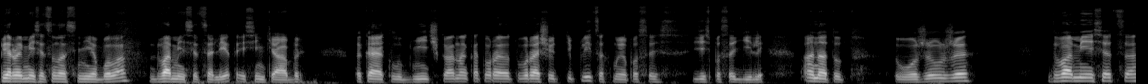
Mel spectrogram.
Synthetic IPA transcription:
pʲe̞rvɨjmʲesʲɪt̪sʊnasnʲe̞bɨlˠə | d̪vamʲesʲɪt̪səlʲet̪əisʲɪnʲtʲabrʲ | t̪ɐkajəklˠubnʲit͡ɕkəɐnakɐt̪o̞ɾəjəot̪vɨɾaɕːɪvəjɪt̪tʲːɪplʲit̪səxmɨjopəsɐ | zʲdʲesʲpəsɐdʲilʲɪ | ɐnat̪ut̪ː | oʐɨʊʐɛ | d̪vamʲesʲɪt̪sə

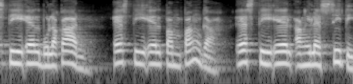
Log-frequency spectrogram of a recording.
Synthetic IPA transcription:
st̪iɛlbulakan | ʔɛst̪iɛlpampaŋɡa | ɛst̪iɛlaŋilɛsːit̪i

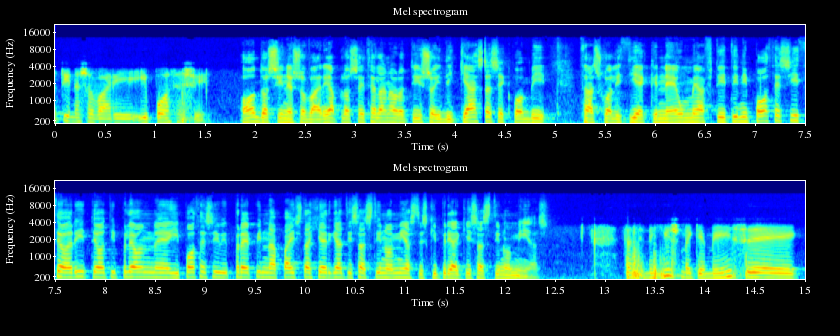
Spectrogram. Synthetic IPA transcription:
t̪iineso̞vɐɾiːpo̞θesḭ | o̞nd̪o̞sine̞so̞vɐɾiɐplosθɐiθe̞lɐnɐɾo̞t̪iso̞iðicɐsɐse̞k̚po̞mbi | θɐːsxo̞liθie̞kne̞umːe̞ɐft̪it̪inipo̞θe̞siθe̞o̞ɾit̪e̞o̞t̪iple̞o̞niːpo̞θe̞sipɾe̞pinɐpɐist̪ɐçe̞ɾʝɐt̪isɐst̪ino̞miɐst̪iscipɾiɐcisɐst̪ino̞miɐ̰s | θɐsine̞çisume̞cemis

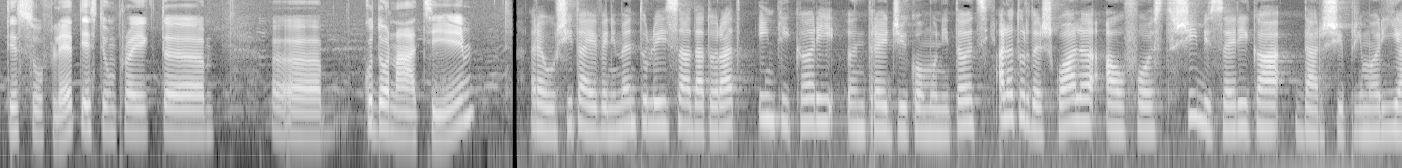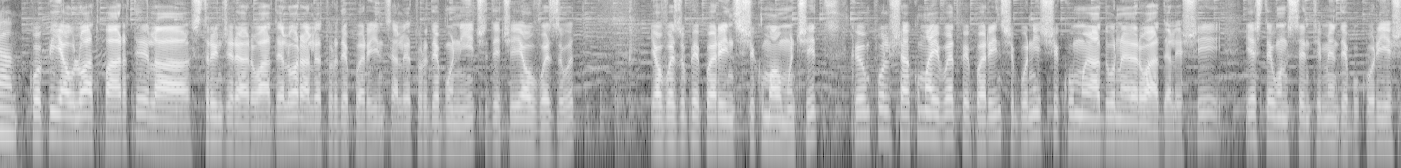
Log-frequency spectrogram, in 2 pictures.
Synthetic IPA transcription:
d̪̥esuflet̪je̞st̪eunpɾo̞je̞kt̪ | kud̪o̞nat̪si | ɾe̞uʃit̪ae̞ve̞nime̞nt̪ulujsad̪at̪o̞ɾat̪implikəɾiɨnt̪ɾe̞d͡ʒiko̞munit̪ət̪sʲa̰lət̪urd̪e̞ʃkoaləʔawfo̞st̪ʃibise̞ɾikad̪arʃipɾiməɾijako̞pijawluat̪part̪e̞last̪ɾɨnd͡ʒe̞ɾeaɾoad̪e̞lo̞ɾalət̪urd̪e̞pəɾint̪sʲalət̪urd̪e̞bunit͡ʃʲd̪e̞t͡ʃjejawvəzut̪ | jawvəzut̪̚pe̞pəɾint̪sʲʃikumawmunt͡ʃit̪kɨmpulʃiakumajvəd̪̚pe̞pəɾint̪sʃibunitt͡ʃʲʃikumad̪unəɾoad̪e̞le̞ʃi | je̞st̪e̞unse̞nt̪iment̪d̪e̞bukuɾije̞ʃ

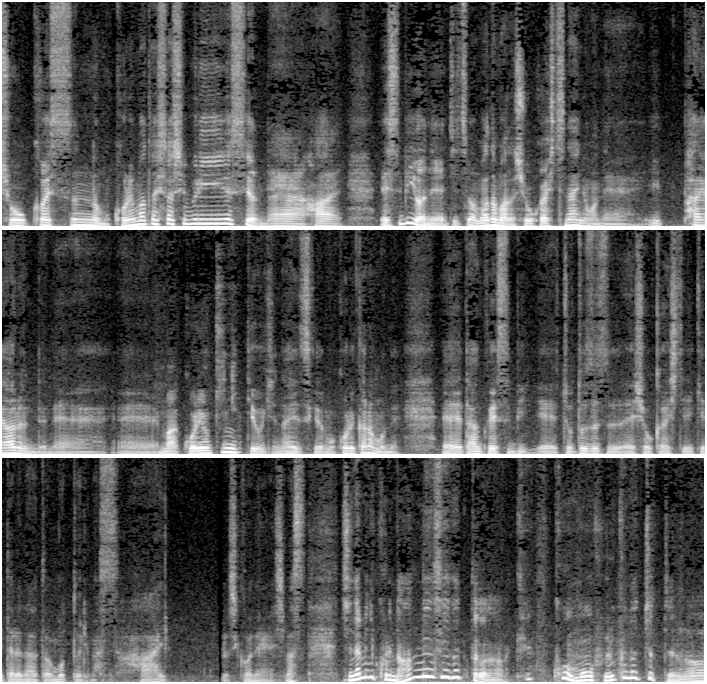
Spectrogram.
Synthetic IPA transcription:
ɕo̞ːkʰaisɨnːo̞mo̞kʰo̞ɾe̞mat̪açi̥saɕibɯ̟ɾʲid̪e̞sɨjo̞ne̞haie̞sɨbʲiːβa̰ne̞̰d͡ʑit͡sɨβamad̪ama̰d̪aɕo̞ːkaiɕi̥t̪enaino̞ɡane̞ipʰːaiaɾɯ̟̃nd̪e̞ne̞̰ḛːmaːko̞ɾe̞okʲiɲ̟ːit̪ːe̞iɯβakʲiʑana̰id̪e̞sɨ̥ke̞d̪o̞moko̞ɾe̞kaɾamo̞ne̞eːd̪ãŋkɯ̟e̞sɨbʲiːḛt͡ɕo̞t̪ːo̞zɨt͡sɨeɕo̞ːkaiɕi̥t̪e̞ike̞t̪aɾa̰na̰t̪o̞ːmo̞t̪ːe̞o̞ɾʲimasɨ̥hai | jo̞ɾo̞ɕi̥kɯone̞̰ɡa̰iɕimasɨ̥t͡ɕinamʲiɲ̟iko̞ɾe̞nãnːẽse̞ːd̪at̪ːakana̰kʰe̞kʰːo̞ːmo̞ːɸɯ̟ɾɯ̟kɯ̟natt͡ɕat̪ːejɯna

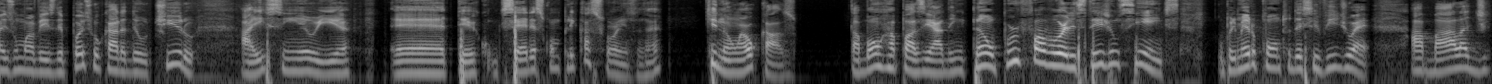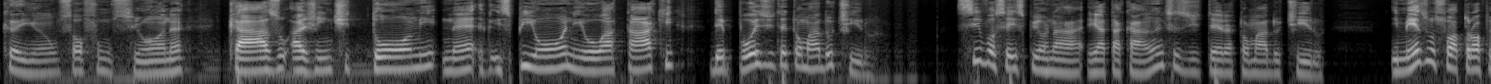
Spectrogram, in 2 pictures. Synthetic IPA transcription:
ajzũmɐvez̬d̪epojskɪʊkaɾɐd̪ewt͡ʃiɾʊaisĩewiɐɛt̪eɾksɛɾiɐskõmplikasõj̃snɛ | kɪnɐ̃w̃ɛʊkazʊ | t̪abõw̃ɦapaziad̪ɐẽnt̪ɐ̃w̃poɾfavoɾɪst̪eʒɐ̃w̃siẽnt͡ʃɪ̥sʊpɾimejɾʊpõnt̪ʊd̪esɪvid͡ʒʊɛabalɐd͡ʒɪkʰɐ̃ɲɐ̃w̃sɔfũsiõnɐkʰazʊʔaʒẽnt͡ʃɪt̪omɪnɛɪspiõnɪowat̪akʰɪ | d̪epojzd͡ʒɪt̪eɾt̪omad̪ʊːt͡ʃiɾʊ | sɪvoseɪspionaɪat̪akaɾɐ̃nt͡ʃɪzd͡ʒɪt̪eɾɐt̪omad̪ʊːt͡ʃiɾʊ | ɪmezmʊsuɐt̪ɾɔpɐ

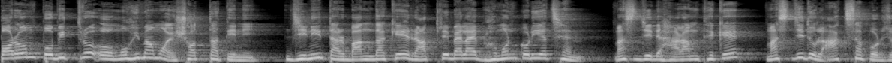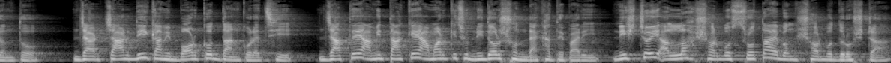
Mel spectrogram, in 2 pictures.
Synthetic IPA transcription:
pɔɾompobit̪ːɾoʔomoɦimamɔeʃɔt̪ːat̪ini | d͡ʑinit̪aɾband̪akeɾat̪ːɾibɛlaebʱɾomonkoɾijet͡ɕʰen | masd͡ʑid̪ɦaɾamt̪ʰekemasd͡ʑid̪ula̰kʃapɔɾd͡ʑont̪o | d͡ʑaɾt͡ɕaɾd̪ikamibɔɾkot̪̚d̪ankoɾet͡ɕʰi | d͡ʑat̪eamit̪akeamaɾkit͡ɕʰunid̪oɾʃond̪ɛkʰat̪epaɾiniʃt͡ɕojalːaɦʃɔɾbosɾot̪aeboŋʃɔɾbod̪ɾoʃʈa̰

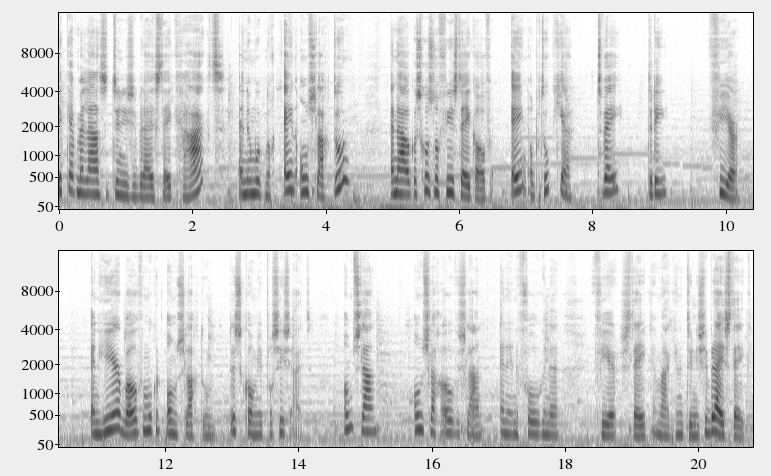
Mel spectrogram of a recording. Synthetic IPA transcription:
ɪkɦɛp̚mɛnlaːtstətynis̬əblɛjstejkχəɦaːktʔɛnːymutɪknɔχejnɔmslɑχdunɛndɑɦawɪkɑsχutsnɔχfiːɹstejkəowvəɹejnɔ̰pətɦukjə | tʋej | d̥ri | v̥iːɹ | ɛnɦiːɹbowvənmutɪkənɔmslɑχdun | d̥ɵskɔmjəprosisœ̰ɥt | ʔɔmslaːn | ʔɔmslɑχowvəɹsla̰ːn | ʔɛnɪnəv̥ɔlˠχəndə | v̥iːɹstejkəmaːkjəəntynisəbrɛjstejk

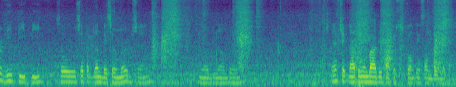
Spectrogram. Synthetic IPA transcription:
vipipi | sowsɛt̪ɐp̚d̪anbɐjsɛɹmɛɹbsan | ɪŋɛɹbnɐmbɛ | jant͡ʃɛk̚naːt̪ɪnjʊŋbaːd̪it̪aːposkont̪ɪŋsɐɐnbɛːnɛt̪ɐ

